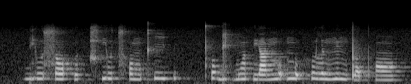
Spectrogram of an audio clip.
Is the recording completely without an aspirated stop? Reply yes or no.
no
